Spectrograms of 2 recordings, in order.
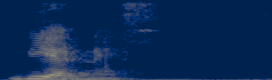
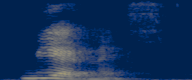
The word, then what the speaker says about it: viernes: The way to say Friday in Spanish is viernes. I'm going to say it one more time. Viernes. All right, it's your turn. Muy bien. Viernes is spelled V-I-E-R-N-E-S. Viernes.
